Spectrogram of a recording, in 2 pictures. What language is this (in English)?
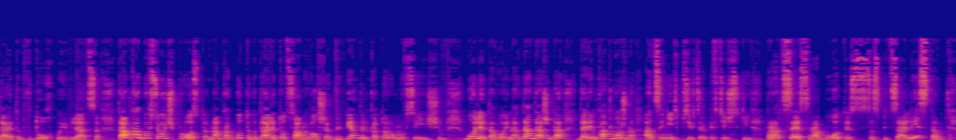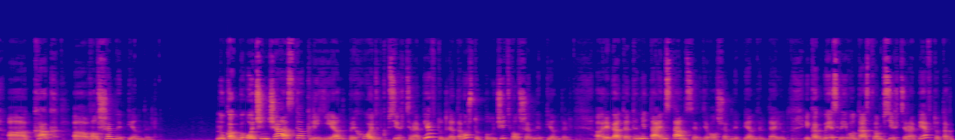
Russian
